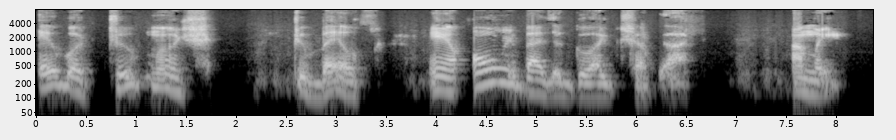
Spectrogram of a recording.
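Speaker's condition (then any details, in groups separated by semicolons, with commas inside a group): Cerebral palsy with speech impediment; speech impediment since birth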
